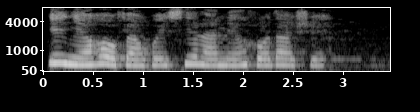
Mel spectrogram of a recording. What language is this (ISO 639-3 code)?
zho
